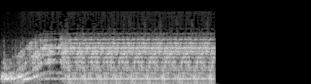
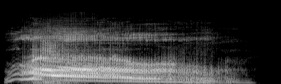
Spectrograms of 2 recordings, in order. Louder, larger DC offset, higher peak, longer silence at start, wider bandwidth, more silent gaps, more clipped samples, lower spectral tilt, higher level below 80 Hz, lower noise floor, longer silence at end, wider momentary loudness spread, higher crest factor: first, -7 LUFS vs -14 LUFS; neither; first, 0 dBFS vs -4 dBFS; about the same, 0 s vs 0.05 s; first, 13 kHz vs 9.6 kHz; neither; neither; about the same, -5.5 dB/octave vs -6.5 dB/octave; first, -30 dBFS vs -44 dBFS; first, under -90 dBFS vs -43 dBFS; first, 0.95 s vs 0.45 s; second, 2 LU vs 17 LU; about the same, 10 dB vs 12 dB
